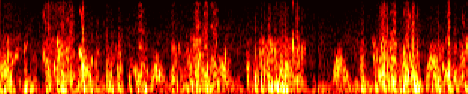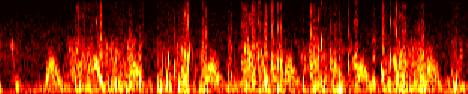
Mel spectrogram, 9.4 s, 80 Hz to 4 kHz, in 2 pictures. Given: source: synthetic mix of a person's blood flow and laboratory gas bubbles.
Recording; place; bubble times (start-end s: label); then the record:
Doppler ultrasound of blood flow; subclavian vein
0.00-0.38 s: bubbles
0.41-1.01 s: bubbles
1.03-1.24 s: bubbles
1.26-1.51 s: bubbles
1.69-2.32 s: bubbles
2.43-3.05 s: bubbles
3.58-4.25 s: bubbles
4.28-4.71 s: bubbles
4.76-4.90 s: bubbles
5.30-6.10 s: bubbles
6.21-6.79 s: bubbles
6.93-7.56 s: bubbles
7.65-8.45 s: bubbles
8.48-9.05 s: bubbles
9.17-9.37 s: bubbles
From the record:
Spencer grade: 4 (maximum detectable bubble signal sounding continuously throughout systole and diastole of every cardiac period, and overriding the amplitude of the normal cardiac signals); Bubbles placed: anywhere in the cardiac cycle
